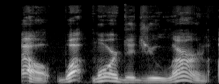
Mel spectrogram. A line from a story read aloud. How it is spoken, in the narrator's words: Abni growled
